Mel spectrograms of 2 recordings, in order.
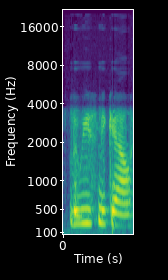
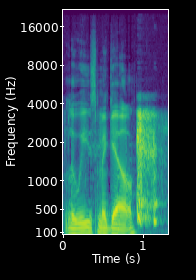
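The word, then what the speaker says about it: Luis Miguel: Grammy Louise MIG well is that how you pronounce his name Louise Miguel yeah we go Louise Miguel that's pretty cool it was very young at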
